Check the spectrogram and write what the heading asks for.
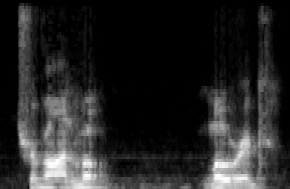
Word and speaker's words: Moehrig: Trevon Moehrig. – Trevon Moehrig. – Moehrig.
